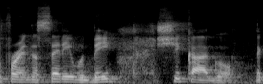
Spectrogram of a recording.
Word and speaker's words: Chicago: Let me mispronounce this. Chicago. Chicago is incorrect pronunciation. Again, the correct pronunciation for the city would be Chicago.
